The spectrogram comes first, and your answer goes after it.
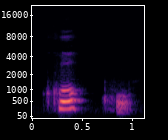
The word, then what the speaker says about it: cocô: Então, o que antes era uma fruta, que era o coco, vai ser agora coco. Coco. A força da sílaba tônica está na segunda.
